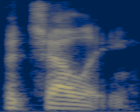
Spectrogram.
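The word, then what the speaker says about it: Pichelli: whitehead colton whitehead yeah the cha is a k sound in italian but i don't know how sarah pronounces her name specifically uh on uh omnidog's vault with my interview with her she said pacelli oh when did you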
